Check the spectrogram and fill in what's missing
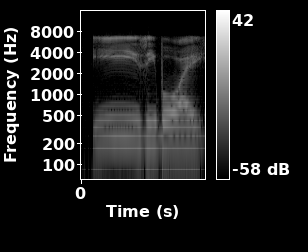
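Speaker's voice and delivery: hushed, slow soothing; calm the spooked beetle gently. Acted. Mad Lad hushing the startled beetle, slow and soft.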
